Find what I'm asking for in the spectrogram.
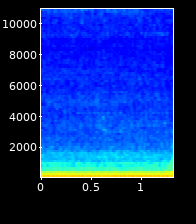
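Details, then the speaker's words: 2007 Honda CBR600RR inline-four with Yoshimura RS5 aftermarket exhaust, throttle blipped: steady, deep burbling note with an even firing beat, no knocks or rattles; nice without being just loud, a healthy exhaust note. "You know, it sounds really nice without being just loud. Like a lot of these exhausts, all they really are is just loud."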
